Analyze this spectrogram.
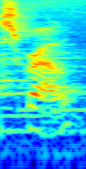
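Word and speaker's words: Sgro: Al Scro. Mm-hmm. And that's spelled S-G-R-O.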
